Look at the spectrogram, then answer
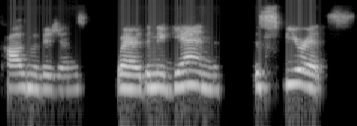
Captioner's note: speaks in a foreign language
